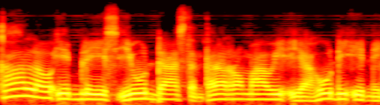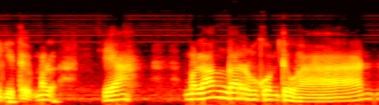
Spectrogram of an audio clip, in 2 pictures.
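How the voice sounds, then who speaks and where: A man from South Sulawesi in a religious debate, breaking his questions down slowly and rephrasing them step by step. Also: mid-range voice, very animated, darkish tone, lo-fi sound. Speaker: debate participant.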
